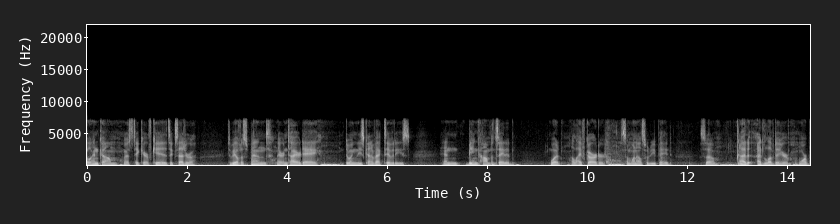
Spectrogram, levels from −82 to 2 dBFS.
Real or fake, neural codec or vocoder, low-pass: real; none; 7.2 kHz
